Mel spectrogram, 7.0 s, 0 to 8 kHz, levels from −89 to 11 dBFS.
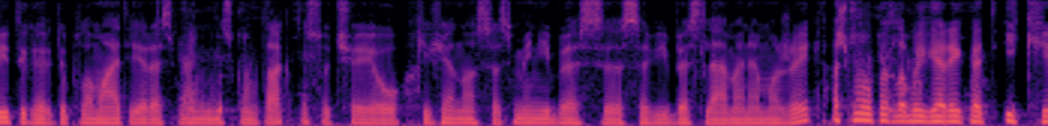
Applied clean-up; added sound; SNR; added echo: neural separator model SepFormer DNS4.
